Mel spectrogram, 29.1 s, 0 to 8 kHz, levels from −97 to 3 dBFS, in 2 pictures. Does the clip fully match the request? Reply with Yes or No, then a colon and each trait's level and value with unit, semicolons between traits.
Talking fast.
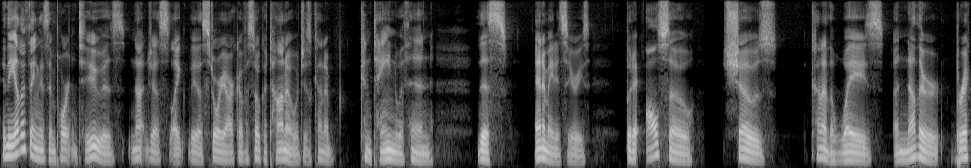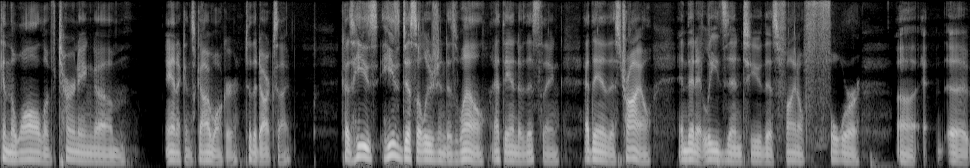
No: average, 155 wpm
